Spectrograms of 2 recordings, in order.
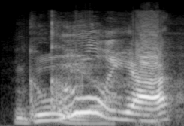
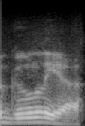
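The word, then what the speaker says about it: Giulia: it's actually pronounced a Julia but with a G oh I'm so sorry so basically their name is gulia isn't that like in uh The Wedding Singer Julia gulia Julia gulia so their name is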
